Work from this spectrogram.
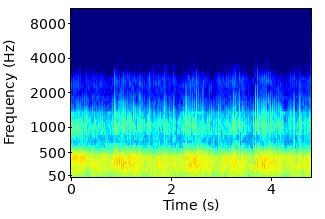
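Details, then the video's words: Cat purring up close: a dense, low vibrating drone with soft breath-linked swells and a few faint clicks. "Heal with the ultimate cat purring vibration"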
